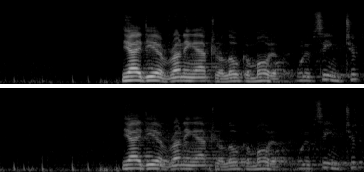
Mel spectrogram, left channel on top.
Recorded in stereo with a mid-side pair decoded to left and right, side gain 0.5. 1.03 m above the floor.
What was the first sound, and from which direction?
A man speaking, 50° left.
